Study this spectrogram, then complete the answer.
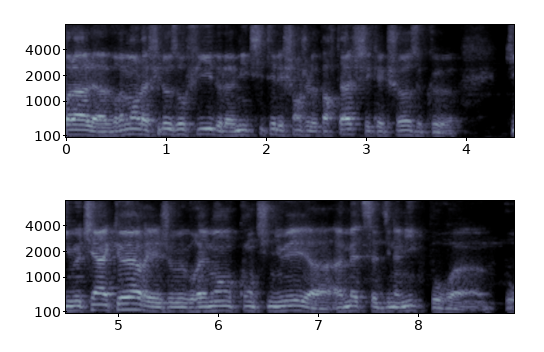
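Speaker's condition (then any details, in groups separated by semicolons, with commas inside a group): No condition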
